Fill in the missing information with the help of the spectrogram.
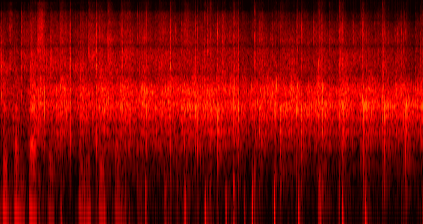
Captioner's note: audience applauding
